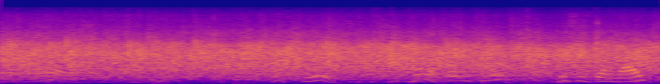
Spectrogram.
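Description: Audience applause for a lecturer at an evening talk on happiness, a steady wash of many hands clapping throughout, with faint voices and murmurs rising through it toward the end.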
